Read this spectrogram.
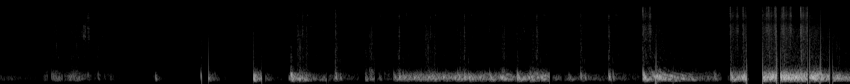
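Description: Footsteps thud quickly across a hard floor.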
